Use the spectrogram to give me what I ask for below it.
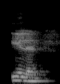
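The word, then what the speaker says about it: Ihlen: but that story of Leonard Cohen's affair with Marianne, how do you pronounce her surname? Elin.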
